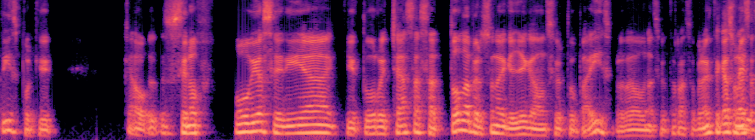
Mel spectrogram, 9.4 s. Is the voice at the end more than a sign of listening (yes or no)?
no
